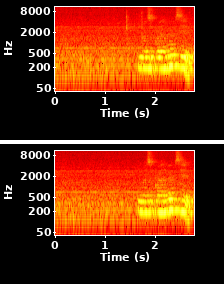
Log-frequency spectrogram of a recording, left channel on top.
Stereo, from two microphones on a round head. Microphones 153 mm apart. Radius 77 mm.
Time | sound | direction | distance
1.6 | a woman speaking | 55° right (ahead or behind) | 1.8 m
